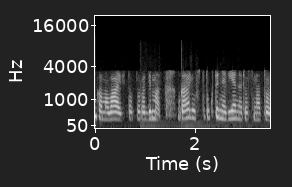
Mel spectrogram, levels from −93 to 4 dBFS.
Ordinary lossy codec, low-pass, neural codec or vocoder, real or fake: AAC, 48 kbps; 9.9 kHz; none; real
